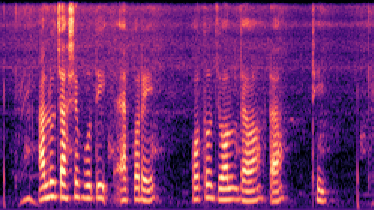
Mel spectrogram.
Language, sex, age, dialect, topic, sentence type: Bengali, male, 18-24, Rajbangshi, agriculture, question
